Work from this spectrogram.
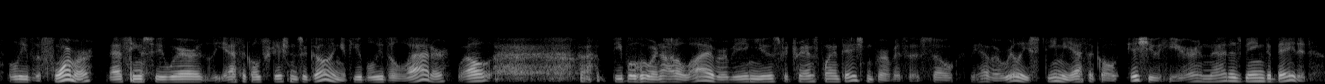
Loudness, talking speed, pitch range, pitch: -32 LUFS, 200 wpm, 120-135 Hz, 125 Hz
